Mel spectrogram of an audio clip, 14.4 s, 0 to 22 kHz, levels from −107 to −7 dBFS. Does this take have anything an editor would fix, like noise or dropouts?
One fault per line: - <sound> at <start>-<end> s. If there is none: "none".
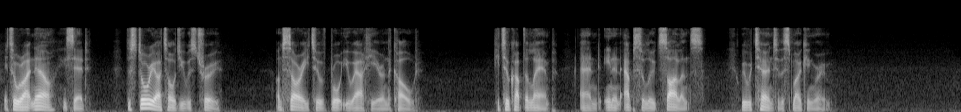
none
